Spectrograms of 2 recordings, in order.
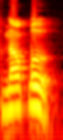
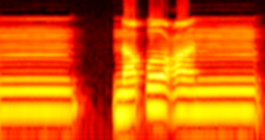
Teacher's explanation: क़ाफ मोटे हरूफ में से हमेशा ही मोटा पढ़ा जाता है, 2 नुक्तों वाला क़ाफ, और ये साकिन है, इस वजह से नून को क़ाफ के साथ मिला रहे हैं।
